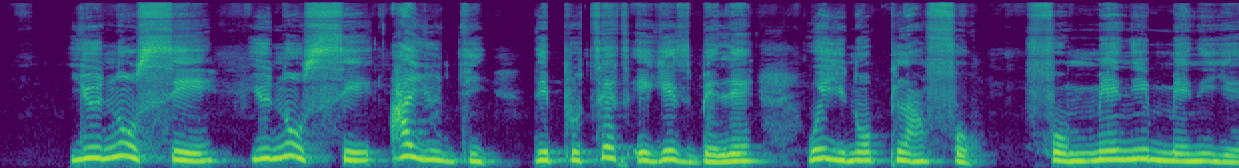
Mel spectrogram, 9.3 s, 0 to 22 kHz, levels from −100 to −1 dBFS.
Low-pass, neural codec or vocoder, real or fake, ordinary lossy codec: none; vocoder, 48 kHz, 128 mel bands, Vocos; fake; none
